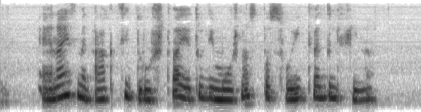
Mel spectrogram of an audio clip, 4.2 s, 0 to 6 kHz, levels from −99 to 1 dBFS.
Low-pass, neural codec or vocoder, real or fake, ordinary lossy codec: 5.4 kHz; none; real; MP3, 48 kbps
